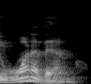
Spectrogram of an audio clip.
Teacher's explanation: I can say one of them, pronounce everything, one of them, or I can eliminate the v sound in of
